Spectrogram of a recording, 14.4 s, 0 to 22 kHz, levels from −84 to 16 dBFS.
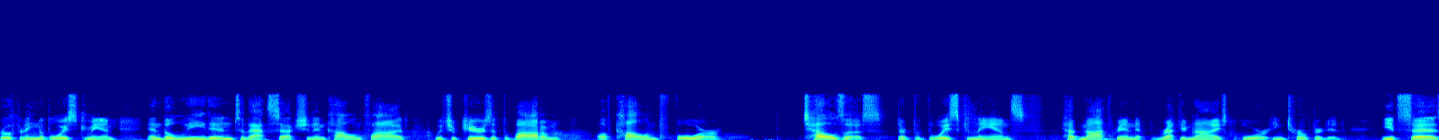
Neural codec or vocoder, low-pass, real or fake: codec, 16 kHz, 0.5 kbps, FunCodec, trained on LibriTTS, 25 frames a second; 7.2 kHz; fake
